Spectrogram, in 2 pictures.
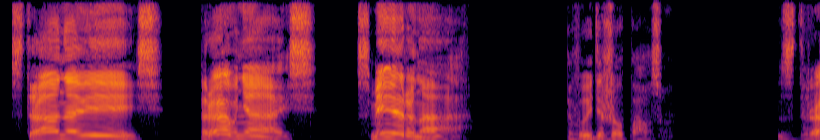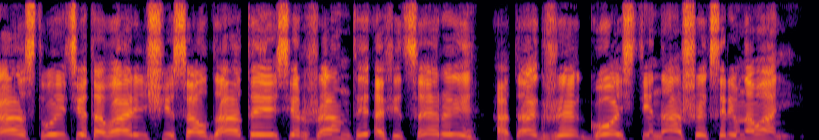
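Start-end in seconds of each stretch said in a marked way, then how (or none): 0.1-4.7 loud, slow, drawn-out parade-ground bark; barked drill commands. Acted. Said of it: "а затем гаркнул". 7.8-16.3 booming colonel address. Acted. Colonel greets the parade.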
